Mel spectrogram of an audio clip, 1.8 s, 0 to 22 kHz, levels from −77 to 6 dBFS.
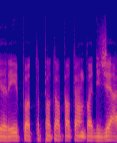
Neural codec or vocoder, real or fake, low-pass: codec, 32 kHz, 1.9 kbps, SNAC; fake; 14.4 kHz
